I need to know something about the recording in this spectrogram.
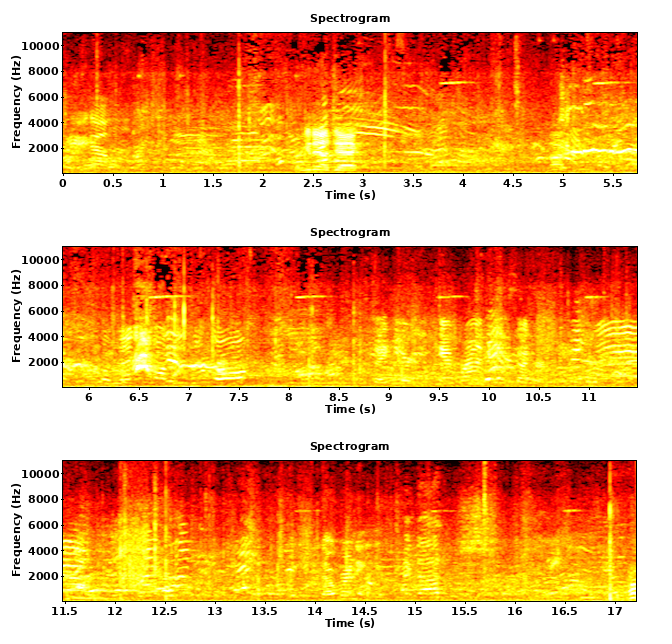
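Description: Young players and spectators shout and cheer outdoors.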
